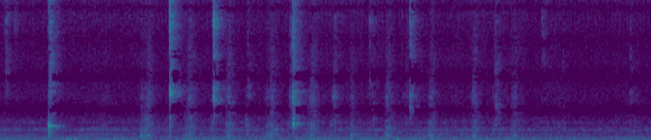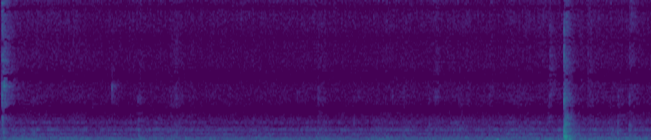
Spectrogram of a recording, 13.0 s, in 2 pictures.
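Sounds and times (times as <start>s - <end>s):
mouth chewing: 1.4s - 5.6s
crisp crunching of pickle: 1.4s - 5.8s.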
